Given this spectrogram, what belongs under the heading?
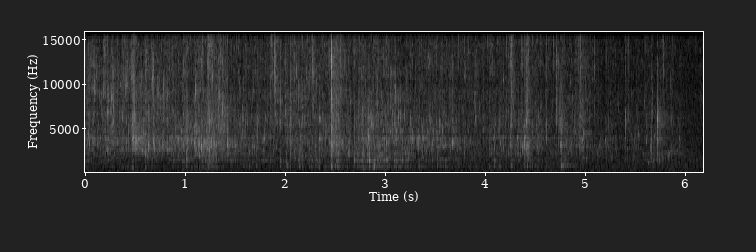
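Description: Broth for ham and beans trickles and drips as it is strained, a faint, steady splashing of liquid with a few brighter drips standing out.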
